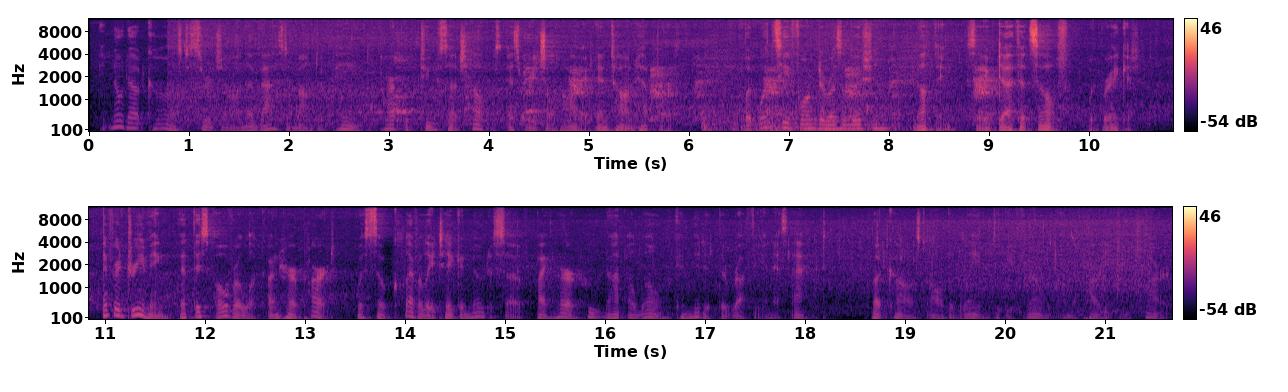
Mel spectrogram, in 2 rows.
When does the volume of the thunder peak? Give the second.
7 s.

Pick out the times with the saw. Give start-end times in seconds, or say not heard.
not heard.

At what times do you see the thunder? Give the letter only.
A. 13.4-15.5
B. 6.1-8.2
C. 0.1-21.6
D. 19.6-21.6
B.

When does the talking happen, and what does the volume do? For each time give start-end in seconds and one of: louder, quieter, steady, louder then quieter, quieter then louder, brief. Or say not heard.
0.1-21.6 louder then quieter.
